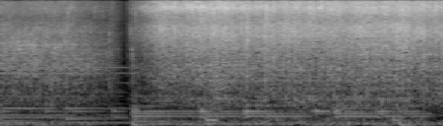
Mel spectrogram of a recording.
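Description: Chicken cooks down in a pan with steady broadband sizzling that pauses briefly near the start, joined by faint stirring scrapes and a low hum throughout.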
